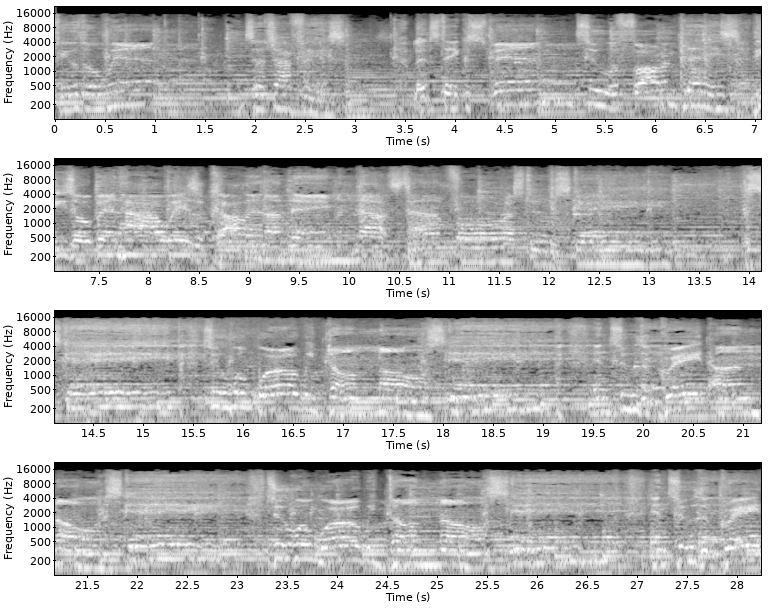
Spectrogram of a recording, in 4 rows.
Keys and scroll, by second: 1.7 q.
